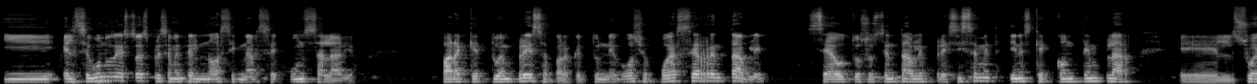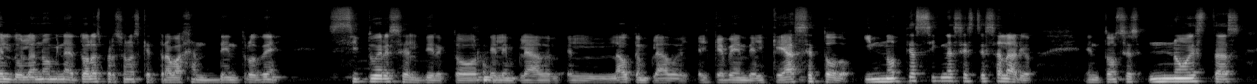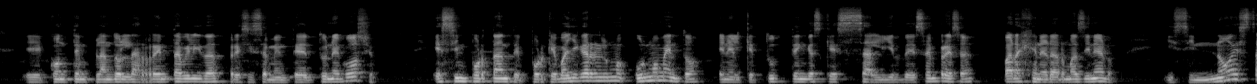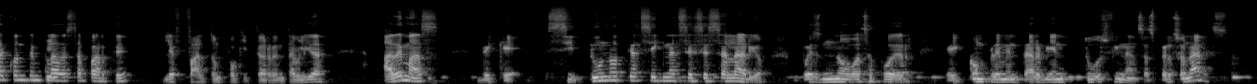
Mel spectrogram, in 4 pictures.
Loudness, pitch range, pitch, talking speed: -26 LUFS, 115-145 Hz, 125 Hz, 155 wpm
